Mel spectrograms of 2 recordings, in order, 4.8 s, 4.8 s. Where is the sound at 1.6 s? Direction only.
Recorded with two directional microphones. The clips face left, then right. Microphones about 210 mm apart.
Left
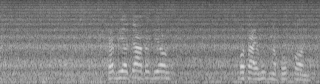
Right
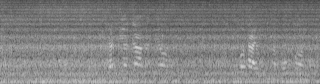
65° left (ahead or behind).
